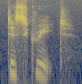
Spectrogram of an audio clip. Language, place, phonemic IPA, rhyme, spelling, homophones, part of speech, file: English, California, /dɪˈskɹit/, -iːt, discrete, discreet, adjective, En-us-discrete.ogg
- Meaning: 1. Separate; distinct; individual; non-continuous 2. That can be perceived individually, not as connected to, or part of, something else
